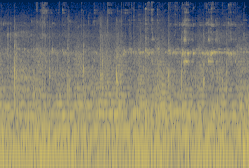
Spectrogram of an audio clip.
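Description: Horse hooves clip-clop steadily while pulling a tanga cart on a street, a continuous busy rhythm with faint background voices.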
